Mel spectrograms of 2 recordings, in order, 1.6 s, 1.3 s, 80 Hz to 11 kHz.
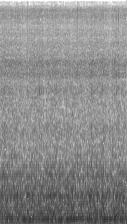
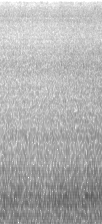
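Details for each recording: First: Bachmann Dash 9 model locomotive, rear motor block cocked with poor contact to the contact strips inside the housing, running reversed on the club layout: low rough growl, more of a growl than the front block, steady hum sagging and dropping out; fixed by reseating motors. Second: Bachmann Dash 9 model locomotive rear truck at speed step 4, after reinstalling motors with good contact to the motor block contact strips: quiet, even hum with no binding or surges, sounding much better than before.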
